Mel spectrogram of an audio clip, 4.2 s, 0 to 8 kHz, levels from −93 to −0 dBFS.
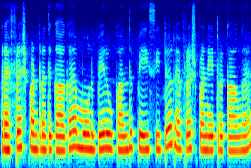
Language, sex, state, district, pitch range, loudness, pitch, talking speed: Tamil, female, Tamil Nadu, Nilgiris, 220-240 Hz, -16 LUFS, 230 Hz, 115 wpm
